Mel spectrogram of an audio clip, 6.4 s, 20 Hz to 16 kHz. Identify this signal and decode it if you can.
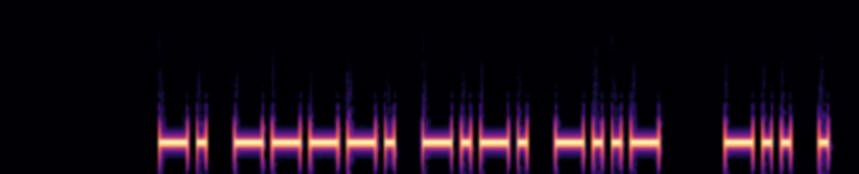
Morse code, heard as a keyed tone, about 17 wpm, 700 Hz. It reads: N9CX DE
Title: USA Callsign DE Callsign - 4 Characters - 17wpm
